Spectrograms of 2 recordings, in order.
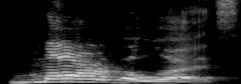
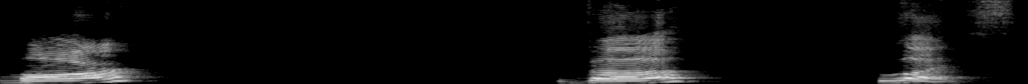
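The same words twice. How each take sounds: First: "Marvelous" slow with a light schwa; careful whole word; slow blended read. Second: "mar", "the", "lus" said apart with pauses; syllable by syllable. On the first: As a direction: blend the parts slowly. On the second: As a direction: sound out each chunk slowly. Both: Shown as a demonstration. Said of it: "That E had that schwa sound".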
